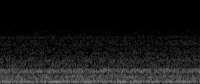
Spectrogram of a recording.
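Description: A steady low mechanical hum with a faint hiss, unchanging throughout.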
